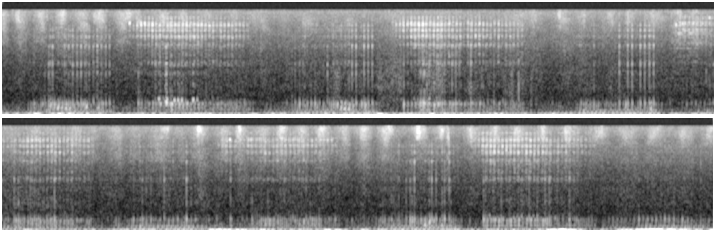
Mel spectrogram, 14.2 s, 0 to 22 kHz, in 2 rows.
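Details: Purring male house cat, chin being scratched during a Cotswold sunrise, captured on a Tascam DR-07X: deep rhythmic rumble rising and falling with each breath, about one cycle per second, steady and unbroken throughout.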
